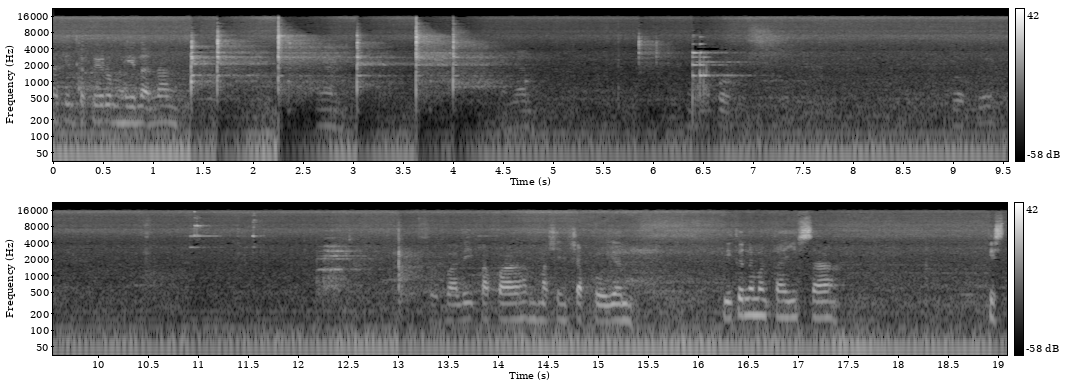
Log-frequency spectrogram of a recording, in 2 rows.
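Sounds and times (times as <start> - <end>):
metallic knocks and clinks on brake disc: 1.4 - 4.5, 5.8 - 7.0, 10.8 - 13.3.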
